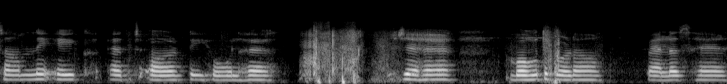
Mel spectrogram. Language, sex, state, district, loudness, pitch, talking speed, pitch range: Hindi, female, Punjab, Fazilka, -18 LUFS, 215 Hz, 80 wpm, 205-225 Hz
